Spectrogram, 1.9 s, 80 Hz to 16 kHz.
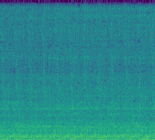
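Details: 2021 Chevy Suburban 5.3 V8 with codes P0300 and P050D: lumpy, uneven idle as cylinder 2 deactivates and stops working after start-up, a single-cylinder misfire.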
